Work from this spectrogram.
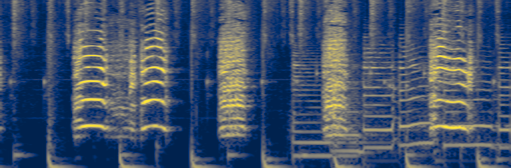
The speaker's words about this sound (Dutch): Nou, we zitten hier heerlijk op het gras. Er lopen wat eh, eenden en eh, ganzen in het rond.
